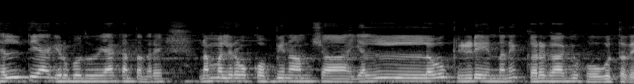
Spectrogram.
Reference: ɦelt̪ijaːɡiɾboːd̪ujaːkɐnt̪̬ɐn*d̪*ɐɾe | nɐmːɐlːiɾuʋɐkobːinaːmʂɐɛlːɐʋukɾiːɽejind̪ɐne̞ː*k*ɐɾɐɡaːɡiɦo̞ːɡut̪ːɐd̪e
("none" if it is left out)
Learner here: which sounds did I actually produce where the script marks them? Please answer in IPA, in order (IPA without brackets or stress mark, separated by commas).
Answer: d̪, k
